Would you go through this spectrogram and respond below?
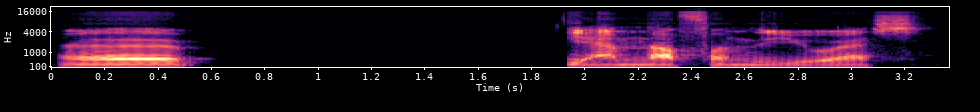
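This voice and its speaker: A man's voice: lowish voice, flat delivery, slow, smooth, muffled recording. A young man from Belgium hosting a casual fan livestream, rambling through viewer chat with fillers and restarts. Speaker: football fan channel host.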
